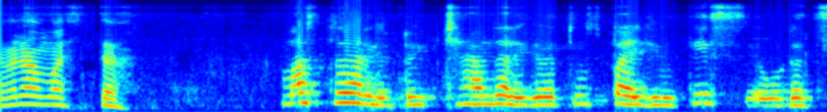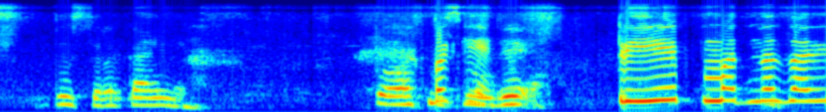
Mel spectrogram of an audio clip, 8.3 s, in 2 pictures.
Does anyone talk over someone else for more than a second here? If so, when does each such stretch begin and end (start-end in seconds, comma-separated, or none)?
none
